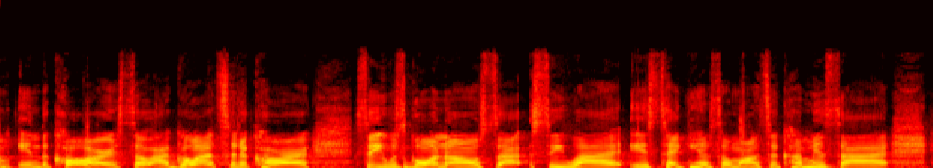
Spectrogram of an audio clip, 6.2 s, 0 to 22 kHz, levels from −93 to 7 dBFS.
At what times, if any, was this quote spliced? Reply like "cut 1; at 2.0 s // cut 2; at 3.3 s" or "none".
none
